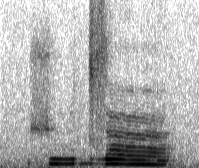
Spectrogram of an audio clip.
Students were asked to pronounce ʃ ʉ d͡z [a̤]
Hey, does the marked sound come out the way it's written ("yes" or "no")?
no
